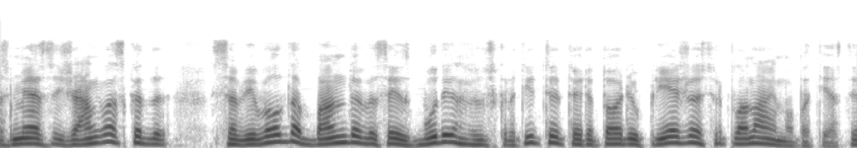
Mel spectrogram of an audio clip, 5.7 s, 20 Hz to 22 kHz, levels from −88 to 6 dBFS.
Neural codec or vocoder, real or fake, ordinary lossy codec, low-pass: codec, 16 kHz, 4 kbps, FunCodec, trained on LibriTTS, 50 frames a second; fake; MP3, 96 kbps; 7.2 kHz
